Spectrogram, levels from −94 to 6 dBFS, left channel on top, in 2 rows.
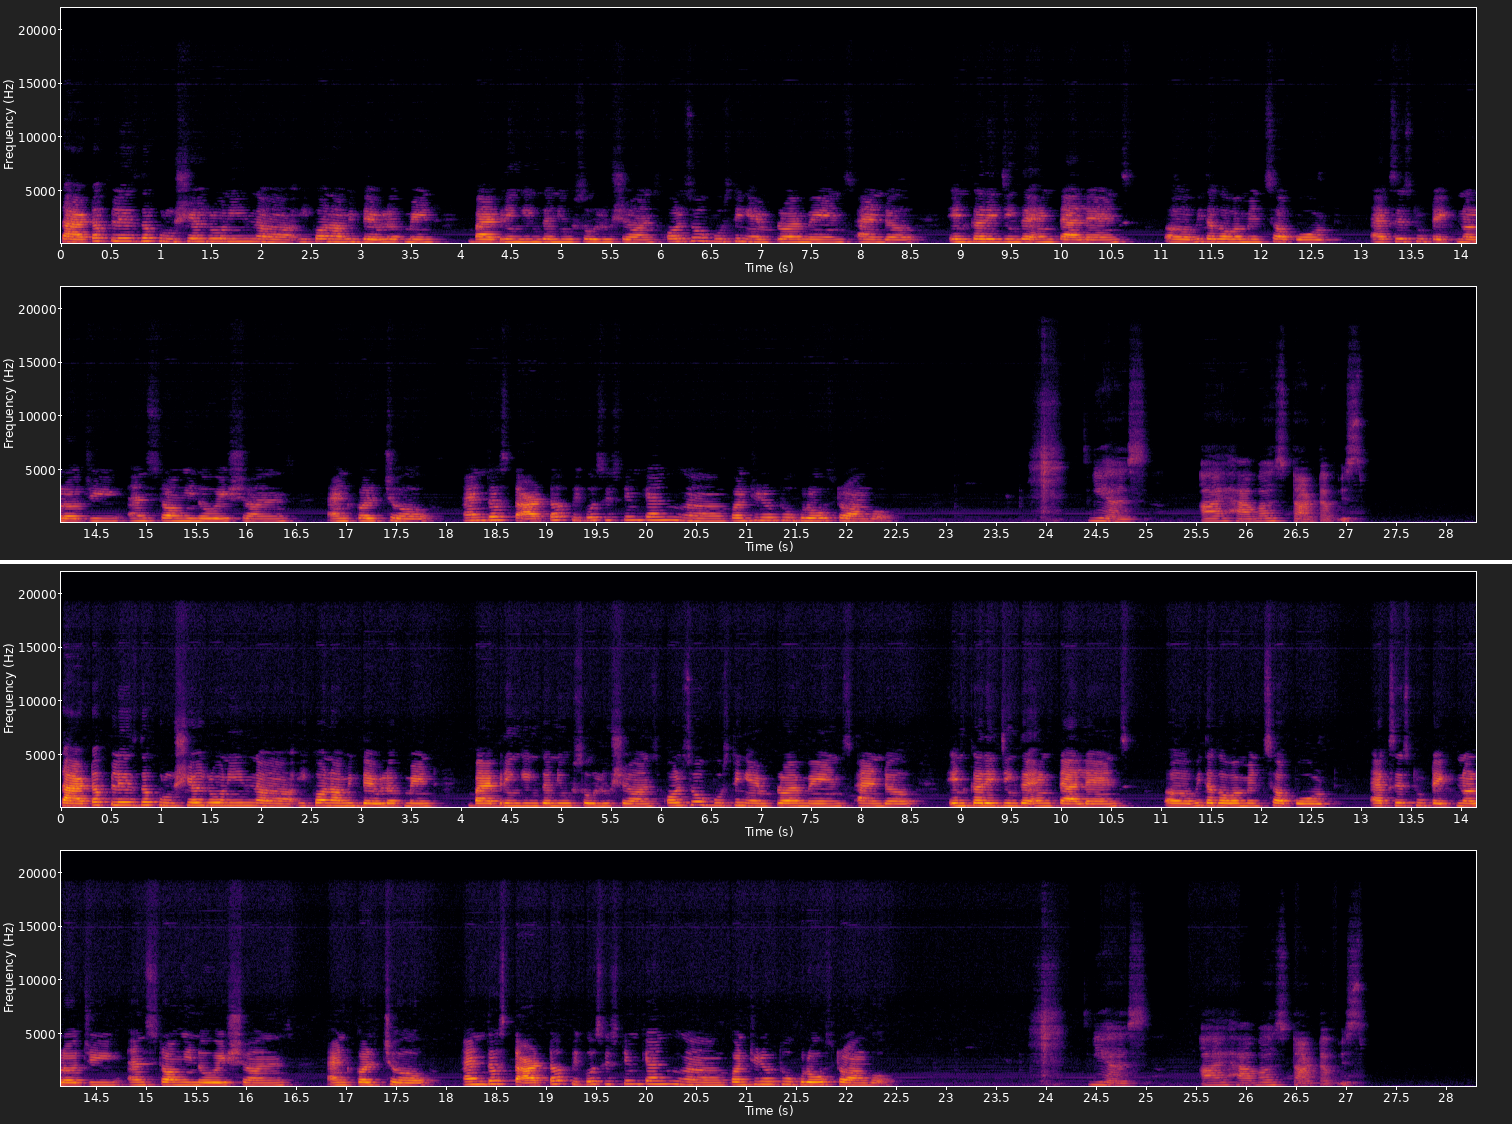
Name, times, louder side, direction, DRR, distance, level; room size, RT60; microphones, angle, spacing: voice 1, 0.0-3.7 4.1-8.5 8.9-10.6 11.0-12.6 13.1-16.4 16.8-17.8 18.2-22.4, right 4 dB, 90° right, 0.5 m, -25 dB
voice 2, 23.8-24.2 24.4-25.0 25.5-27.2, left 2 dB, 15° left, 0.5 m, -37 dB
2.9 x 2.1 x 2.3 m
head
